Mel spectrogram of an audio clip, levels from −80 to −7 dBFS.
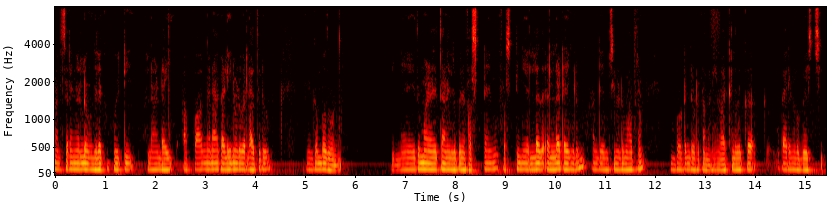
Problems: low volume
